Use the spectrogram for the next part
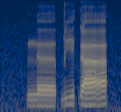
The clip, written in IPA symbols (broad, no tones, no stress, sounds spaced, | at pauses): n ɜː ɓ i ɗ a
